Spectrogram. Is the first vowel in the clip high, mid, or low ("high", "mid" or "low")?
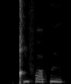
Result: high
